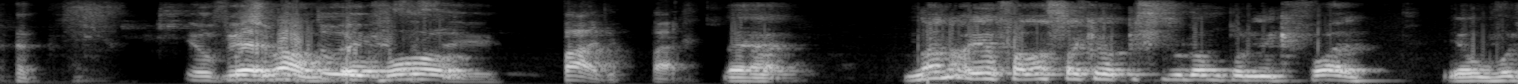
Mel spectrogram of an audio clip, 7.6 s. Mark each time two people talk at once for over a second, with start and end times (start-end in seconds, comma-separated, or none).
1.1-2.4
